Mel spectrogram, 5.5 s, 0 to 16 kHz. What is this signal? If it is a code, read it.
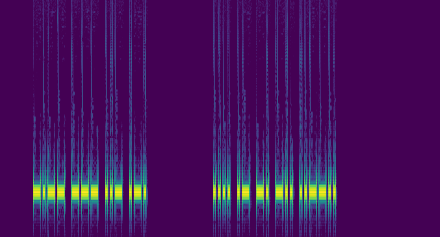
Morse code, heard as a keyed tone, about 40 wpm, 700 Hz. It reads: YOUR HAND?
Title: 4x Word-Spacing - Sentences from Top 200 Words - 40wpm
